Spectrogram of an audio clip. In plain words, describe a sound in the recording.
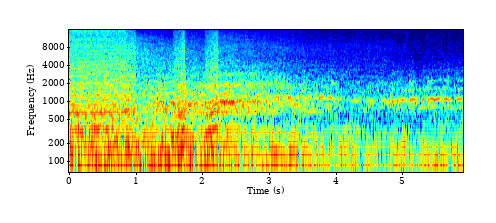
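A racing car engine crackles and pops as the car brakes and shifts down.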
